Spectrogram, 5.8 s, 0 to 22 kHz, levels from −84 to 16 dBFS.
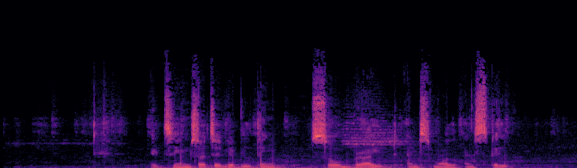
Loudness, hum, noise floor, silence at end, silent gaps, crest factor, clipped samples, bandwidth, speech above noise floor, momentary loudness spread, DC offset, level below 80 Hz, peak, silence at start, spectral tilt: -25 LUFS; none; -61 dBFS; 0.65 s; none; 24 dB; under 0.1%; 15.5 kHz; 34 dB; 22 LU; under 0.1%; -58 dBFS; -6 dBFS; 0.95 s; -2.5 dB/octave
